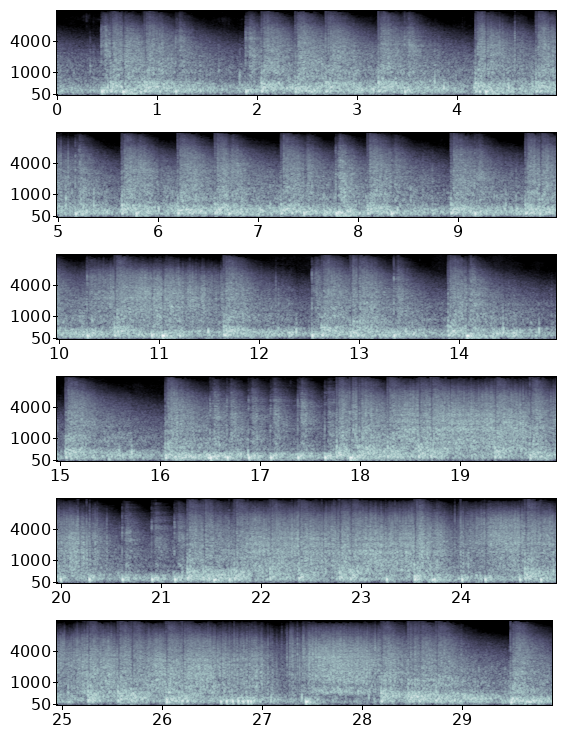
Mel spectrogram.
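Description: A consumer firework cake firing a rapid, continuous series of shots, several bangs a second. The launch thumps and bursting reports overlap into a dense barrage through the second half, then thin out near the end.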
